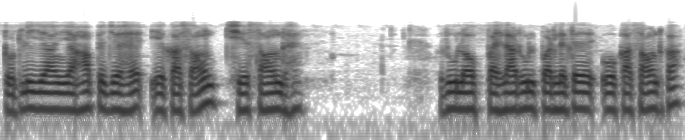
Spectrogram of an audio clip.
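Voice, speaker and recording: A man's voice: medium pitch, monotone, unhurried, no echo. A man from India teaching an English reading lesson, spelling words letter by letter and repeating them patiently. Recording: tinny, phone-like lo-fi sound.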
